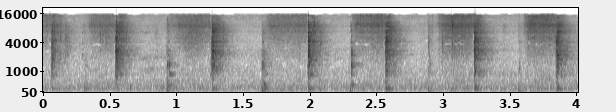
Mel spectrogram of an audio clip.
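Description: Rolling pin with wooden handles being rolled back and forth over ground meat on parchment paper: a quick, uneven run of short clicks and knocks, about three a second, over a rubbing sound.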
